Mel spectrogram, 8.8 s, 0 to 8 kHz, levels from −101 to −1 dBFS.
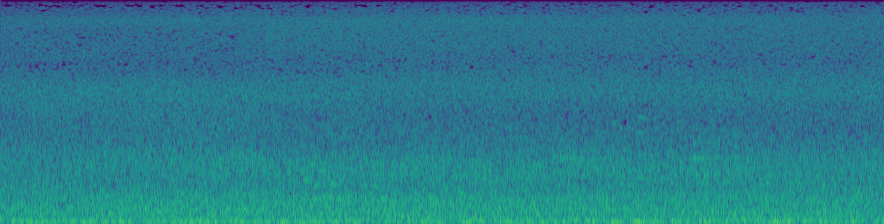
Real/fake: real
